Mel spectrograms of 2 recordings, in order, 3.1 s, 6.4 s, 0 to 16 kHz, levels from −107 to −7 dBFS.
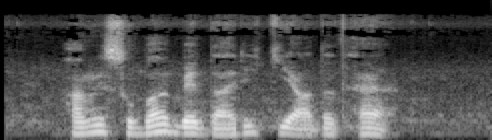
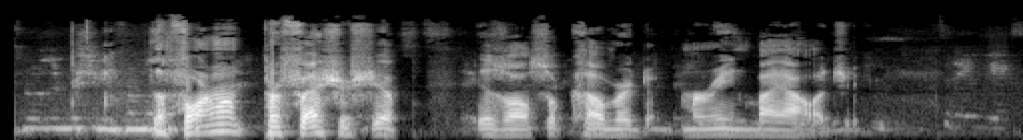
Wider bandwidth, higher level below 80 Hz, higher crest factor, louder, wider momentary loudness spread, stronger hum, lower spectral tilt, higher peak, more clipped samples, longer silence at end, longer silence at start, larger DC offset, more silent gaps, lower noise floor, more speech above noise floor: about the same, 11.5 kHz vs 10.5 kHz; about the same, -62 dBFS vs -64 dBFS; about the same, 18 dB vs 22 dB; second, -25 LUFS vs -21 LUFS; second, 6 LU vs 19 LU; neither; about the same, -5.5 dB/octave vs -5.5 dB/octave; second, -6 dBFS vs 0 dBFS; neither; second, 0.6 s vs 1.1 s; first, 0.4 s vs 0.15 s; neither; neither; about the same, -56 dBFS vs -59 dBFS; second, 32 dB vs 38 dB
